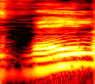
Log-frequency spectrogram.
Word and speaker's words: Weil: Her name is pronounced roughly Simone Weil in French. Veil sounds like vey with a soft V, not while or veal.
